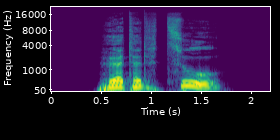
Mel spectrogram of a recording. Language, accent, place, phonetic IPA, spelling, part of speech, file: German, Germany, Berlin, [ˌhøːɐ̯tət ˈt͡suː], hörtet zu, verb, De-hörtet zu.ogg
- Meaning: inflection of zuhören: 1. second-person plural preterite 2. second-person plural subjunctive II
